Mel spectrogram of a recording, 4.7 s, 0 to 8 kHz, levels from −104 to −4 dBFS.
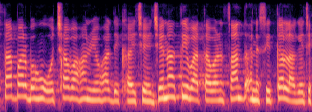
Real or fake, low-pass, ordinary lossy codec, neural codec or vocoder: real; 7.2 kHz; none; none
